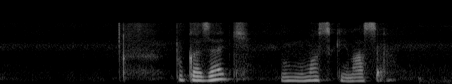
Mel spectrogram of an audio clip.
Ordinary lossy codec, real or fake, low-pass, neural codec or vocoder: none; fake; 7.2 kHz; codec, 16 kHz in and 24 kHz out, 0.9 kbps, LongCat-Audio-Codec, fine tuned four codebook decoder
